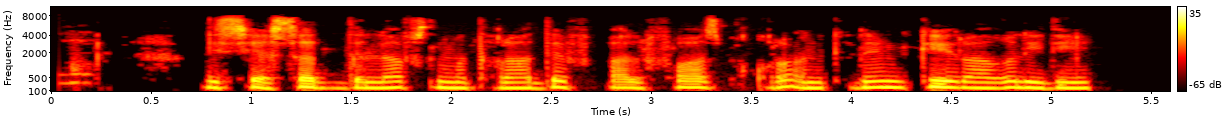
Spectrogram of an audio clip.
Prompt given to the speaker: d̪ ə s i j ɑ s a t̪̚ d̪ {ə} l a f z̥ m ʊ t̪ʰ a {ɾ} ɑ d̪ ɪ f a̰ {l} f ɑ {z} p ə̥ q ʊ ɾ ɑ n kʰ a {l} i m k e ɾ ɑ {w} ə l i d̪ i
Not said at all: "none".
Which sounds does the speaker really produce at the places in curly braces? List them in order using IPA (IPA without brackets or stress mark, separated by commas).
ə, ɾ, l, z, ɾ, ɣ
